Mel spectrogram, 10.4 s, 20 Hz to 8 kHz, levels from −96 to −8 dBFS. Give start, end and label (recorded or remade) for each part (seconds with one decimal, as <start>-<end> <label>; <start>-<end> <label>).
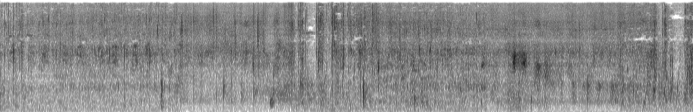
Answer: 0.0-2.7 recorded; 2.7-4.4 remade; 4.4-7.3 recorded; 7.3-9.3 remade; 9.3-10.4 recorded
